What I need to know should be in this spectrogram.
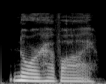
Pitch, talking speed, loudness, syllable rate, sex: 155 Hz, 170 wpm, -17 LUFS, 4.0 syllables/s, female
